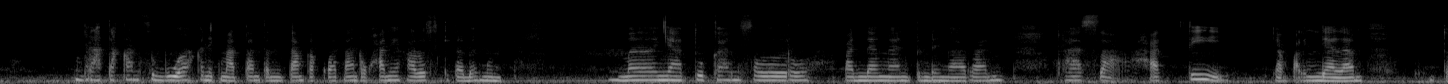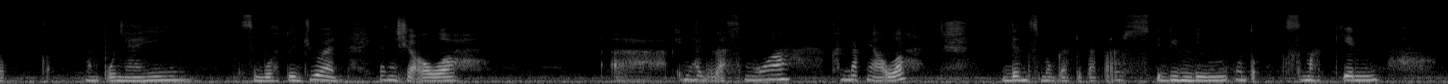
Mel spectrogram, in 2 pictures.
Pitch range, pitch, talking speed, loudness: 140-190 Hz, 175 Hz, 80 wpm, -33 LUFS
